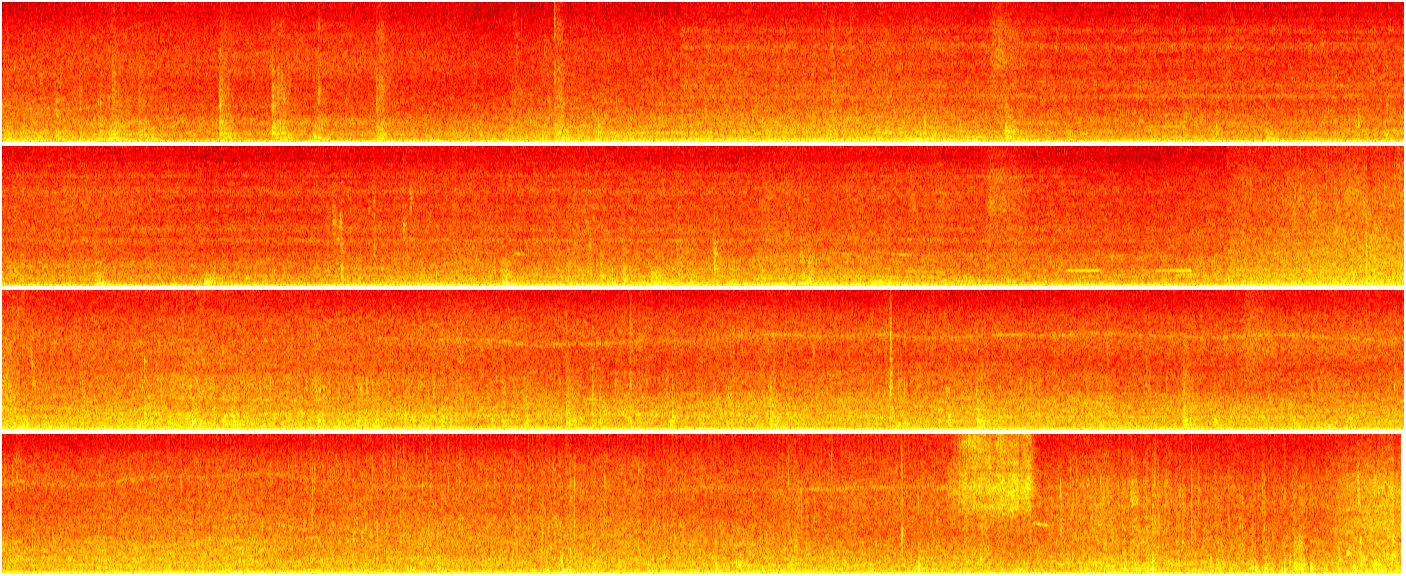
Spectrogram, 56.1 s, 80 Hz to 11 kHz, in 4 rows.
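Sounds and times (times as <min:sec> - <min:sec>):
diesel engine rumbling: 0:00.0 - 0:56.0
air release hiss: 0:51.5 - 0:52.4.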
